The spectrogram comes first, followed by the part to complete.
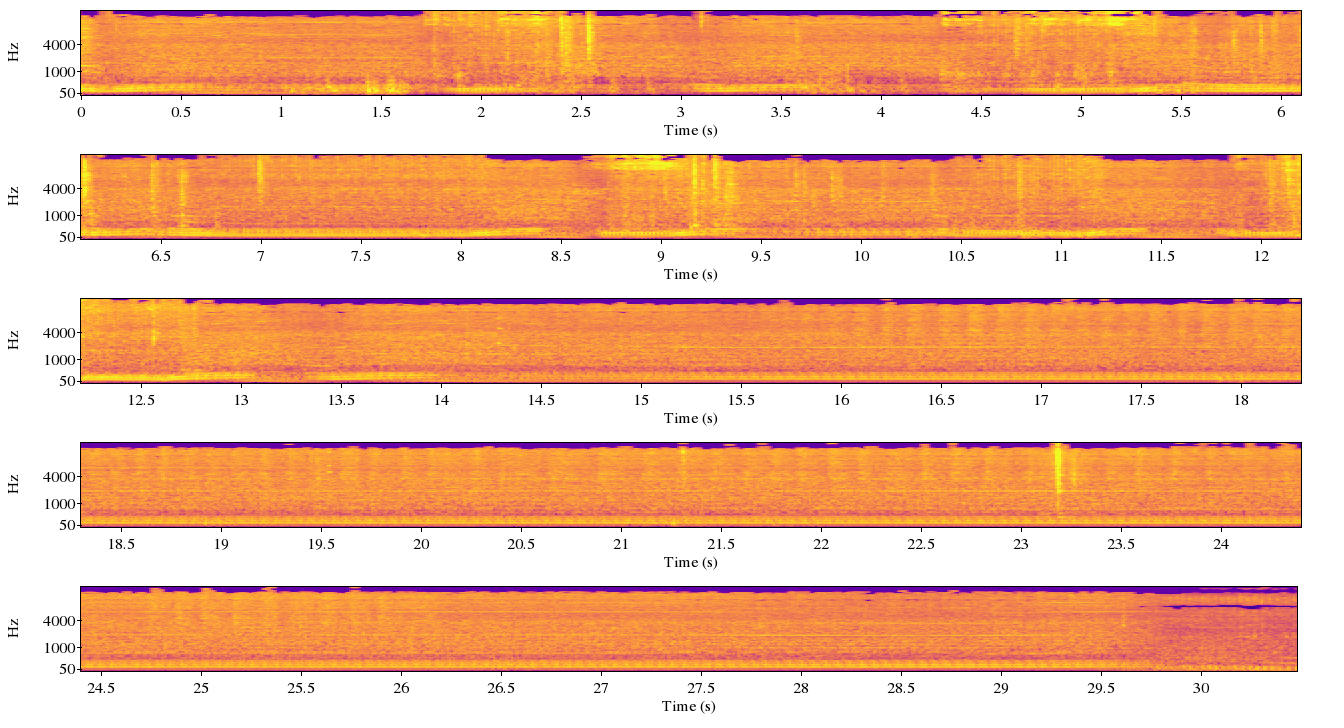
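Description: Farm tractor's engine revving up and down over and over as the front-end loader lifts logs, with a few sharp knocks. About halfway through it settles to a steady idle.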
